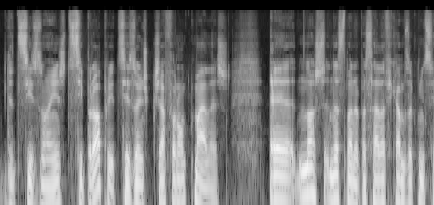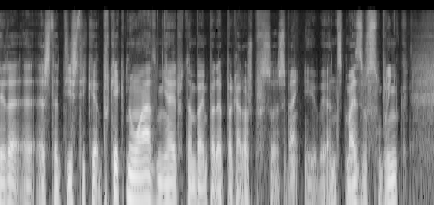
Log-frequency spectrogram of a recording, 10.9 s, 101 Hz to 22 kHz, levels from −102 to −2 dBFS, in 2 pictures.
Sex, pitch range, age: male, 85-105 Hz, 50-69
